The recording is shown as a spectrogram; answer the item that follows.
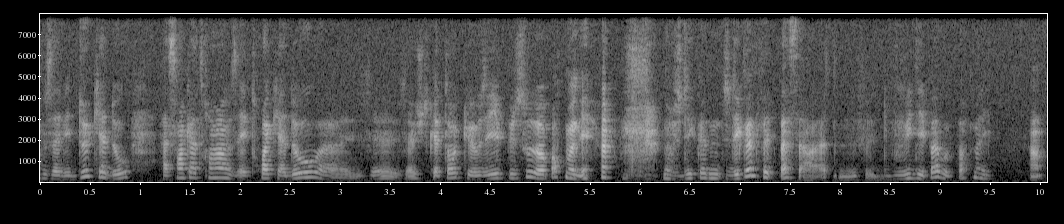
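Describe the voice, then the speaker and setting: A woman's voice: medium pitch, fairly bright tone, slight background noise. A middle-aged woman chatting casually to camera about a craft haul, laughing at herself and filling with lots of little hesitations. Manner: chatty, laughing, self-mocking, lots of fillers. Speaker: craft vlogger. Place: home room near a table.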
